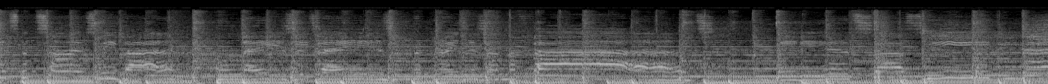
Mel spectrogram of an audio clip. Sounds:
independent music, musical instrument, music

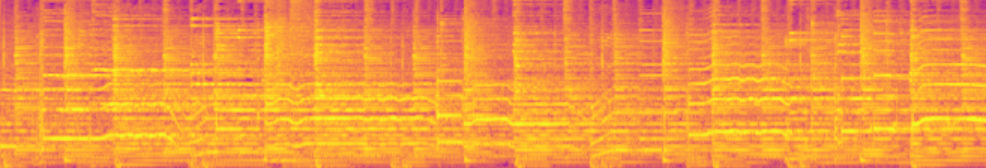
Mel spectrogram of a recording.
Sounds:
music

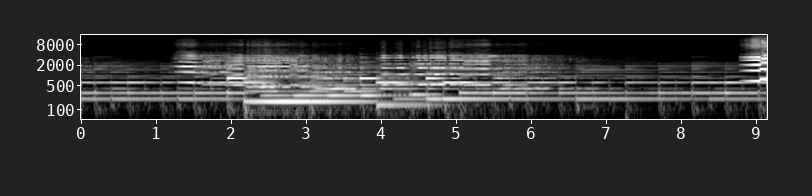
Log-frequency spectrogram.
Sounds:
fiddle, musical instrument, music

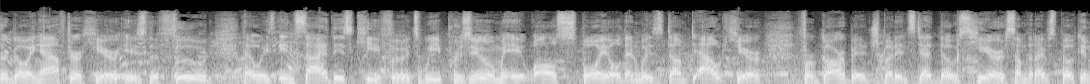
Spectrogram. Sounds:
speech

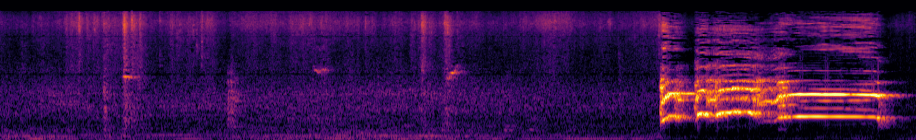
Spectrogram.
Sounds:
livestock, rooster, bird

